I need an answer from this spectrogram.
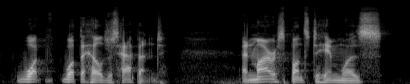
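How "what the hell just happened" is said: grave, very stern, severe, serious tone. Retelling a high-stress moment when the artistic director turned to him, imitating the director's stern question. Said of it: "very sternly".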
